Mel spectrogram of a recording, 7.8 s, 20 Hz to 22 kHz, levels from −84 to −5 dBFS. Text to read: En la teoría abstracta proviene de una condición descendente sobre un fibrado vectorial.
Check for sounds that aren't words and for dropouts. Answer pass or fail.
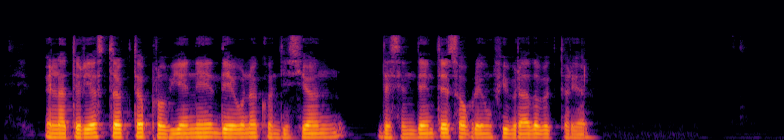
pass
